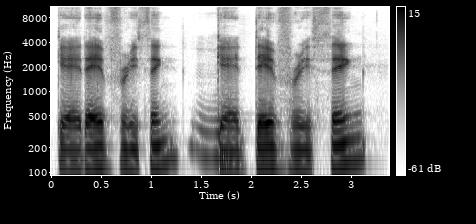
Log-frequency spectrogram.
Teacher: famously the T at the end changes to a d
